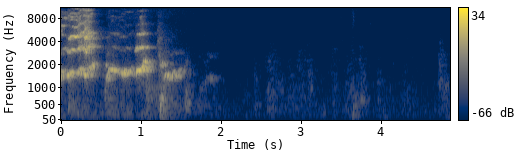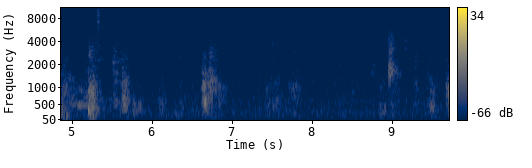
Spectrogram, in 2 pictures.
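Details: Five-week-old Cavalier King Charles Spaniel puppies in Daisy's puppy pen give a quick burst of high, harmonic whining yelps during the first two seconds, followed by near-silence broken only by faint soft knocks.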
